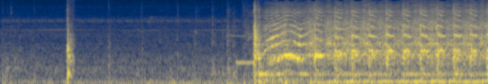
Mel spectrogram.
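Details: Jeep with a cranks-but-no-start, no fuel pressure fault; spark and injector pulse checked, pump power and ground tested: a click, then steady cranking about four beats a second that never catches, pump not running.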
